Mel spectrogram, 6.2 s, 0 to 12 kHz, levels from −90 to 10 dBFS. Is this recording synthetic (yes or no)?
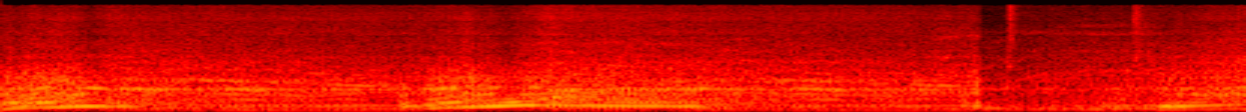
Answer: yes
